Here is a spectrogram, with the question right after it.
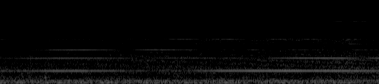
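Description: Small model airplane in flight overhead, its motor giving a steady, even buzzing drone that holds at constant loudness throughout, moderately distant, with no talking.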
